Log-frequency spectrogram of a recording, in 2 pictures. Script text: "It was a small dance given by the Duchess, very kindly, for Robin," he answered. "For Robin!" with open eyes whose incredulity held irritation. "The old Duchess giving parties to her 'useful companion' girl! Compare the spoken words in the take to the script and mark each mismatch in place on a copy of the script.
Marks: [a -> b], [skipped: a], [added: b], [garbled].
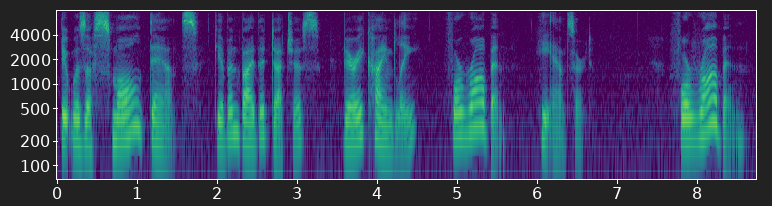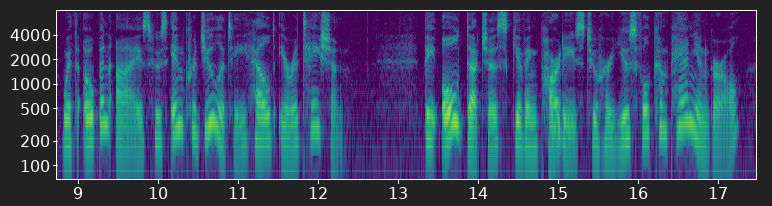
"It was a small dance given by the Duchess, very kindly, for Robin," he answered. "For Robin!" with open eyes whose incredulity held irritation. "The old Duchess giving parties to her 'useful companion' girl!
